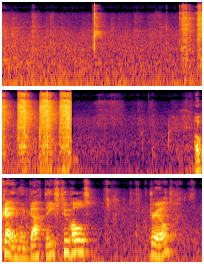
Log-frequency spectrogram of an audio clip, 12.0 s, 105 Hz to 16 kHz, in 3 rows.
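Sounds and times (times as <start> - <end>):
drill bit cutting bursts: 3.6 - 5.4
power drill humming: 3.6 - 5.4.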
